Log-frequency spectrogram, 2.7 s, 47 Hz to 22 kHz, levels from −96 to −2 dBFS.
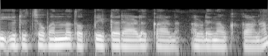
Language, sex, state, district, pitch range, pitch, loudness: Malayalam, female, Kerala, Wayanad, 135-155 Hz, 140 Hz, -14 LUFS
